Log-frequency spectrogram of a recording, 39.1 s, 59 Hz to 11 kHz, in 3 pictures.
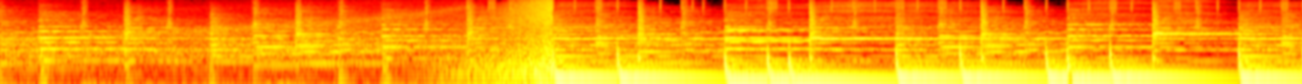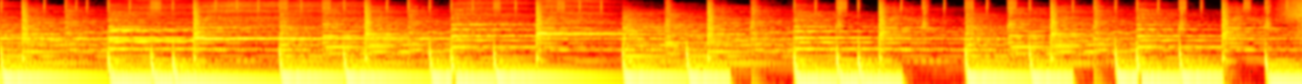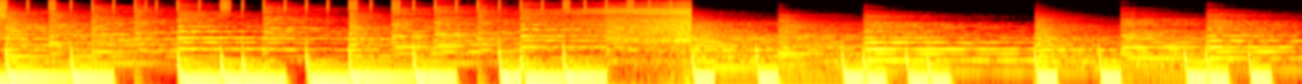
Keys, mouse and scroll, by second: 0.0-3.5 typing, 1.9 shift+middle click, 2.1 scroll up 3, 4.0-5.2 middle drag, 5.2-6.6 typing, 6.3 Tab, 6.4 scroll down 4, 6.7 middle drag, 7.0 scroll down 1, 7.2 shift+middle click, 7.5 scroll up 2, 7.6-7.9 middle drag, 7.9 click, 8.1 Tab, 8.8-10.6 typing, 12.6 a, 12.8 Tab, 13.0 a, 13.2 a, 13.7-14.2 middle drag, 14.2 scroll down 1, 14.4-15.0 middle drag, 15.0-15.4 scroll down 1, 15.4 shift+middle click, 15.8-16.7 scroll up 4, 16.7 click, 17.0 Tab, 19.2-21.5 drag, 21.5 a, 22.4 alt+s, 28.6 a, 28.9 Tab, 30.2-33.1 drag, 33.1 scroll down 1, 33.3 a, 33.5 a, 34.0-37.2 middle drag, 37.2-37.6 scroll up 2, 37.8-38.8 shift+middle drag, 38.8 scroll up 1.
